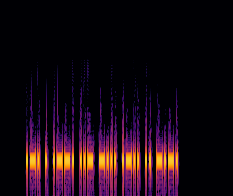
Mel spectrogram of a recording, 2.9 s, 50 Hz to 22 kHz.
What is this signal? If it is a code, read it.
Morse code, heard as a keyed tone, about 52 wpm, 700 Hz. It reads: REPUBLIC
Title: Sentences from Top 1500 Words - New Word Drill Alt - 50wpm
